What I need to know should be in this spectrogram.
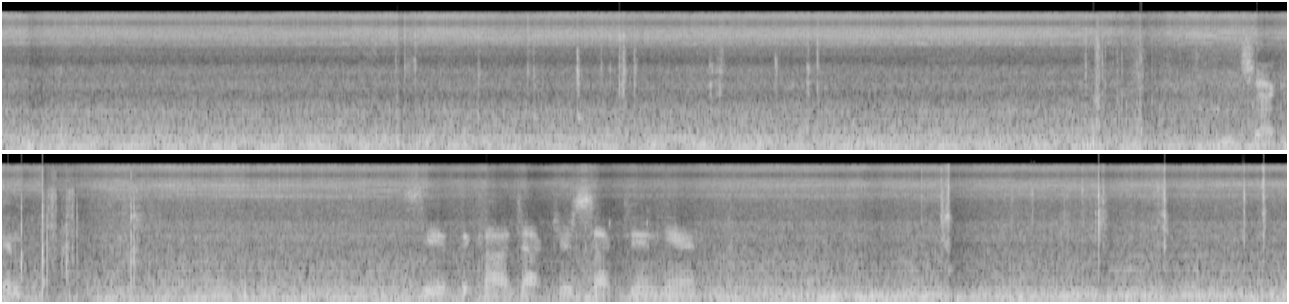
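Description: An outdoor air conditioner unit hums steadily.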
